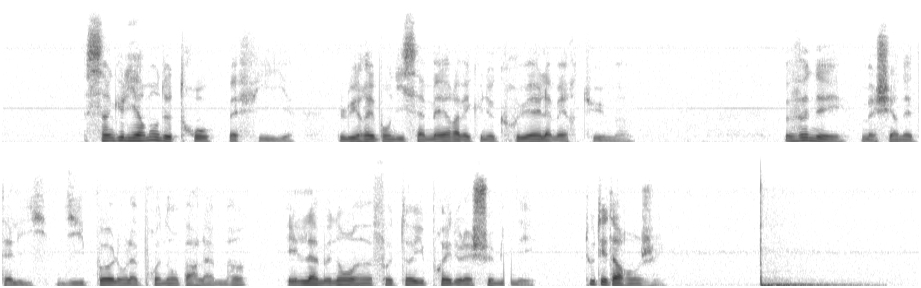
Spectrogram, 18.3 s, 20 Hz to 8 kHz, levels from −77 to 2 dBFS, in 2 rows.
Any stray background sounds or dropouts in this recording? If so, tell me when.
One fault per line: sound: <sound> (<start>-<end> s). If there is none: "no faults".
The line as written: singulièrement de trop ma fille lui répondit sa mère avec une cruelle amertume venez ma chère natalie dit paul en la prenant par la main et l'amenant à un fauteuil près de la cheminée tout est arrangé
sound: dropout (14.2-14.3 s)
sound: thud (16.7-18.0 s)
